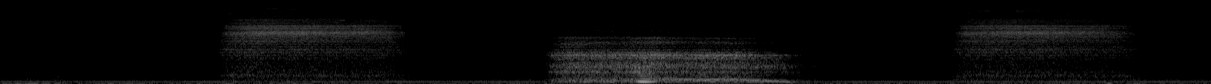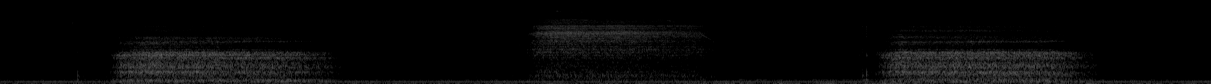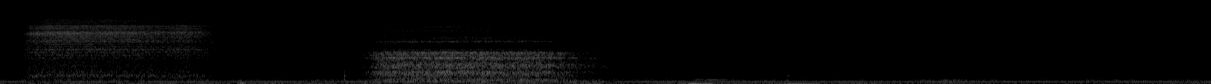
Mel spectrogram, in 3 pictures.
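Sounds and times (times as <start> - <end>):
slow rhythmic human breathing: 2.2 - 4.1, 5.4 - 8.2, 9.5 - 11.4, 13.2 - 15.6, 17.4 - 19.4, 20.7 - 23.2, 24.4 - 26.5, 27.6 - 30.4.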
